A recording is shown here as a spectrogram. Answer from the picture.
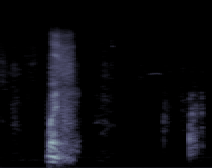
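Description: A man says 'bueno' about half a second in. Near the end come two faint, very short yelps from an animal in the background.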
